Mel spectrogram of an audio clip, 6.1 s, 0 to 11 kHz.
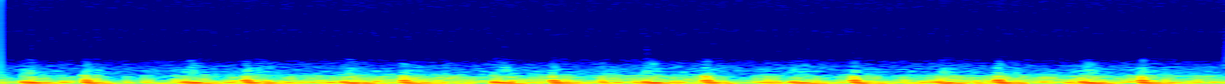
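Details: Male heart auscultation through a stethoscope, recorded either sitting at a desk or lying in bed: low, muffled, regular lub-dub heartbeats at about 80 beats a minute with some rubbing noise; normal heart sounds.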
